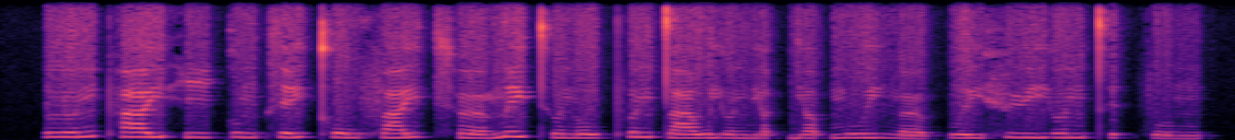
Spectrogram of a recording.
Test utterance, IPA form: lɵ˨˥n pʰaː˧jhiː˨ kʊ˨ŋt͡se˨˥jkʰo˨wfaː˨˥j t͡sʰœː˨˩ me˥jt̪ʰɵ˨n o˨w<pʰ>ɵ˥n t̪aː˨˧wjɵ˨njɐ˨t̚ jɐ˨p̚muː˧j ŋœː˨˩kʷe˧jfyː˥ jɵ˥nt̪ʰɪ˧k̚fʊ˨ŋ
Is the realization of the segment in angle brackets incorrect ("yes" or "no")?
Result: no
